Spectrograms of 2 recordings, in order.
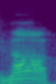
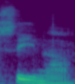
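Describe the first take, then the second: First: The initial C sound is silent. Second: The initial C sound is pronounced. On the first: This is the maker's official pronunciation. "They say knock" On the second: This is the speaker's personal pronunciation. "but to me it's always C knock"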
